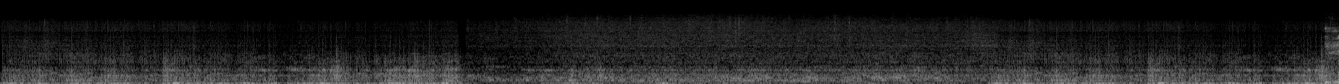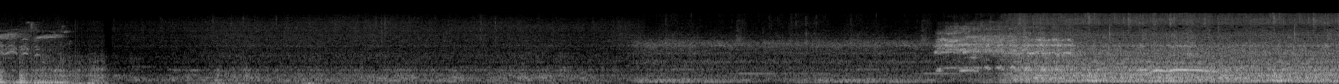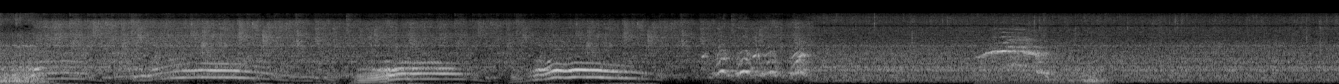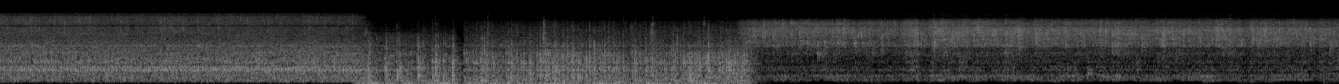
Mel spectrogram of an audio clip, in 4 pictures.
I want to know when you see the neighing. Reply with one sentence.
The neighing can be heard from 13.2 to 14.2 s, from 22.7 to 24.3 s and from 36.5 to 37.9 s.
